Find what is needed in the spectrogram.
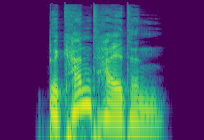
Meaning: plural of Bekanntheit
- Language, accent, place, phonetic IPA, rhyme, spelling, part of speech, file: German, Germany, Berlin, [bəˈkanthaɪ̯tn̩], -anthaɪ̯tn̩, Bekanntheiten, noun, De-Bekanntheiten.ogg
